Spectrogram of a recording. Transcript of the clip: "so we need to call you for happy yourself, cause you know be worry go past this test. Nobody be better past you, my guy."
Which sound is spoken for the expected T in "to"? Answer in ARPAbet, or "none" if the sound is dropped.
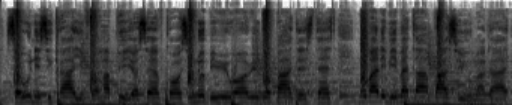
S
